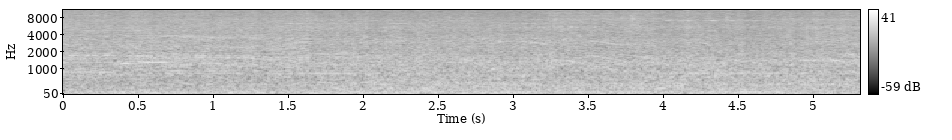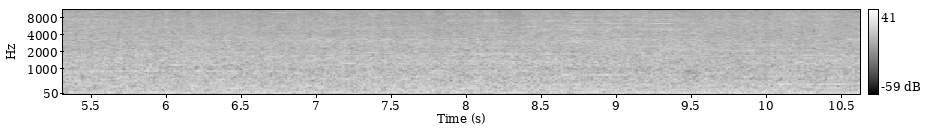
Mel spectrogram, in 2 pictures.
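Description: Dozens of cartoon soundtracks playing at the same time, their music, sound effects and voices merged into a dense, steady wash of noise with no single sound standing out.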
